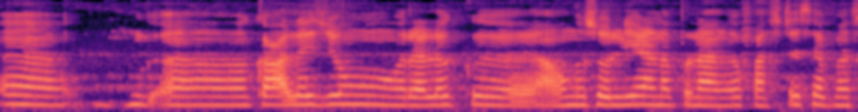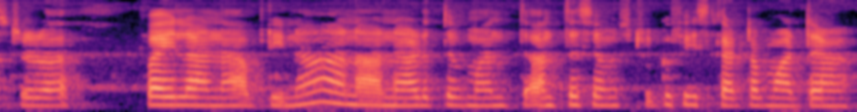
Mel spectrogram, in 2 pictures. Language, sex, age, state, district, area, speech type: Tamil, female, 45-60, Tamil Nadu, Mayiladuthurai, urban, spontaneous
